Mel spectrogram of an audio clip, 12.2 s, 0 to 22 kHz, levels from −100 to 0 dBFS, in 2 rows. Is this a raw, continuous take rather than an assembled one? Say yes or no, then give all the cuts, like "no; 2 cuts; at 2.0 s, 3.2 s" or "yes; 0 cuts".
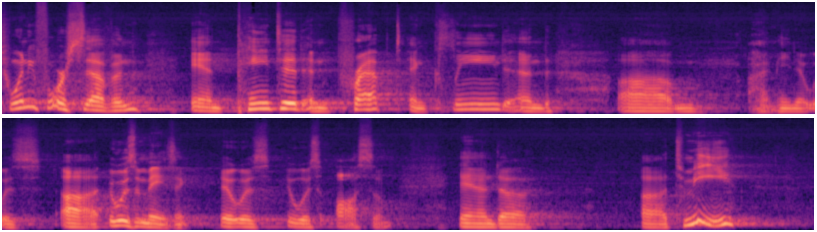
yes; 0 cuts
